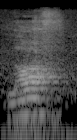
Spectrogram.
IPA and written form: lɑːf (laugh)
